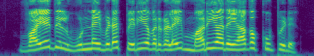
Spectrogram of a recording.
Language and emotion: Tamil, angry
